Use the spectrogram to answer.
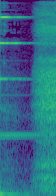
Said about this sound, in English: Nikki will ding her bell.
